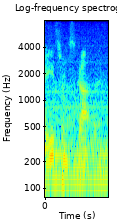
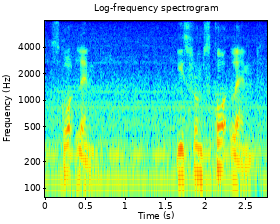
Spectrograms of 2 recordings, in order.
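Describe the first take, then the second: First: Said in the usual way. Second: Slow Scottish "Scotland" with rounded o; light Scottish imitation; mock Scottish accent. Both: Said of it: "but I love the accent".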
